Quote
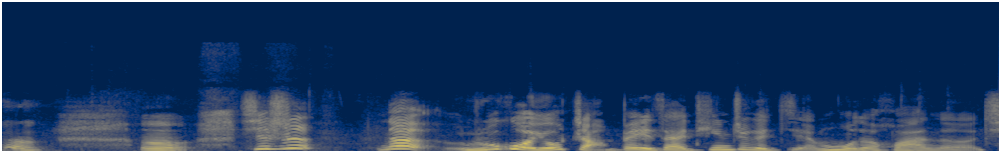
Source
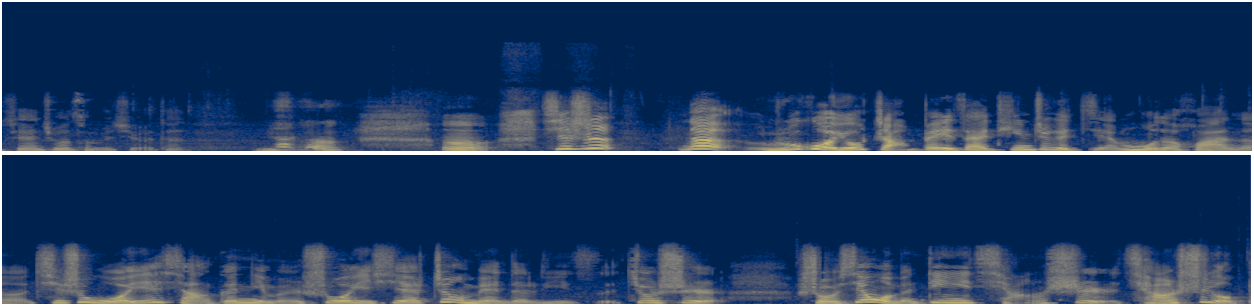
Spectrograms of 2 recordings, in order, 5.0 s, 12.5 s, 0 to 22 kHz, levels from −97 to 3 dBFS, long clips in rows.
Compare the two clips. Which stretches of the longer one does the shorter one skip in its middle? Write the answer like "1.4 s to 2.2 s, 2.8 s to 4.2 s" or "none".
none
